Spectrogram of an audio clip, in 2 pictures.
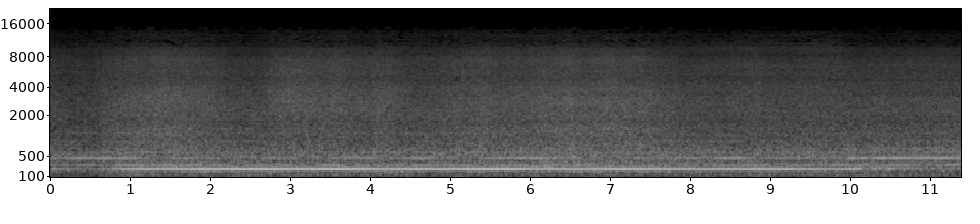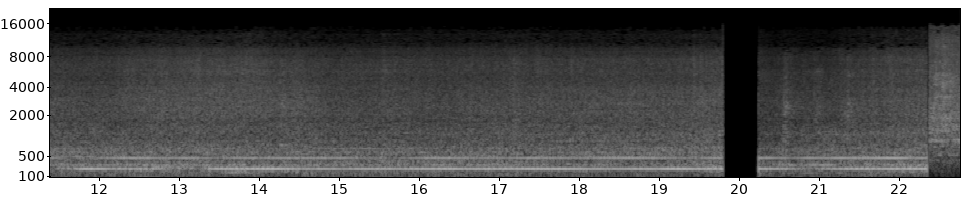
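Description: Steady machinery hum in a ship's cargo hold: a constant low drone with a second, higher tone above it over an even noise. It drops out for a moment about twenty seconds in.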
